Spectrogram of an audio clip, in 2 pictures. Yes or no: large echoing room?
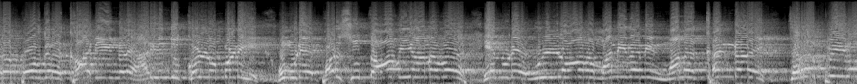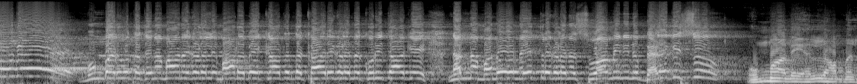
yes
